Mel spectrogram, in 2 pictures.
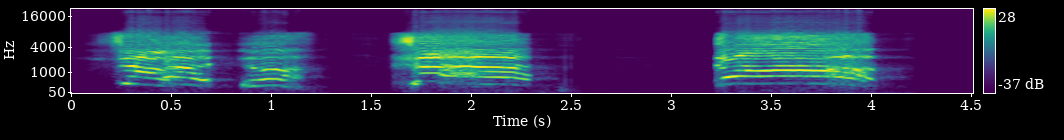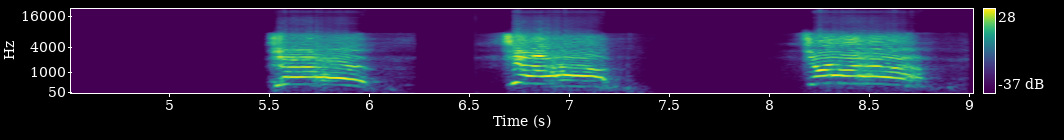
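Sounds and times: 
man screaming: 0:00.2 - 0:02.4, 0:03.2 - 0:04.2, 0:05.5 - 0:07.4, 0:08.2 - 0:09.0.

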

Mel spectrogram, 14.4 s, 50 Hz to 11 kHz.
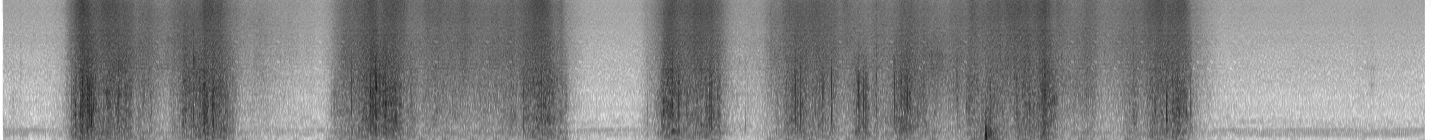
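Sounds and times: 
bedsheets rustling in a bedroom: 0:00.6 - 0:05.8, 0:06.4 - 0:12.1.

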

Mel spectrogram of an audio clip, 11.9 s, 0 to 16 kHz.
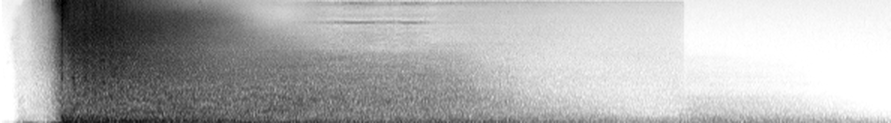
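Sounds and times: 
powerful fantasy magical energy sound: 0:00.6 - 0:07.9.

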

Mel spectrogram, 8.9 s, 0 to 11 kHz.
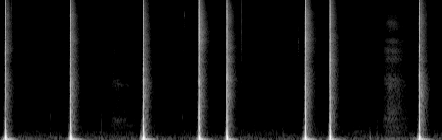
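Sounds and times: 
human punch in a fight: 0:00.0 - 0:00.3, 0:01.4 - 0:01.7, 0:02.8 - 0:03.1, 0:04.0 - 0:04.8, 0:06.1 - 0:06.8, 0:08.4 - 0:08.6.

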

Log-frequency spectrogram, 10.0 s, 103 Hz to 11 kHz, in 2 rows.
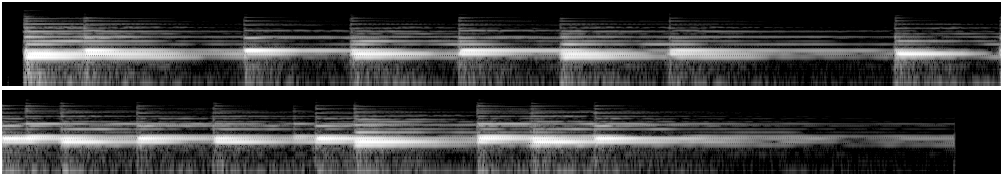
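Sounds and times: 
gothic atmosphere piano music: 0:00.1 - 0:09.8.

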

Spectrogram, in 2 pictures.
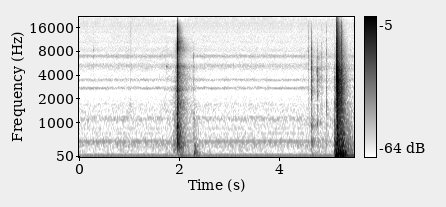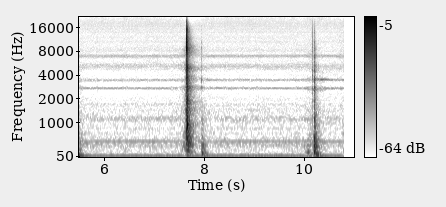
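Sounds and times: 
double door refrigerator: 0:04.6 - 0:05.8, 0:07.3 - 0:08.2, 0:09.9 - 0:10.6.

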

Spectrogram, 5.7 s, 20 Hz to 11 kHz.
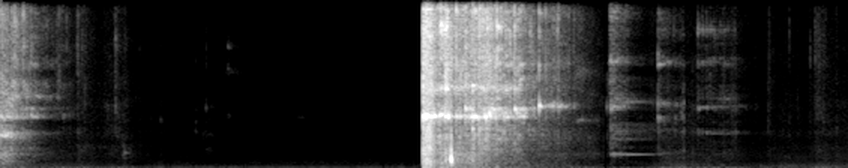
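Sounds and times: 
vase breaking in an accident: 0:02.8 - 0:03.5.

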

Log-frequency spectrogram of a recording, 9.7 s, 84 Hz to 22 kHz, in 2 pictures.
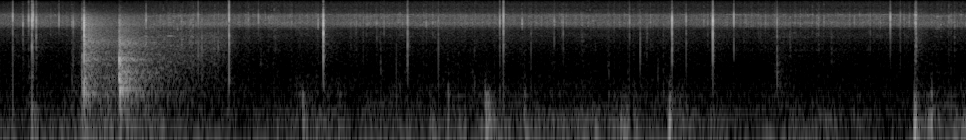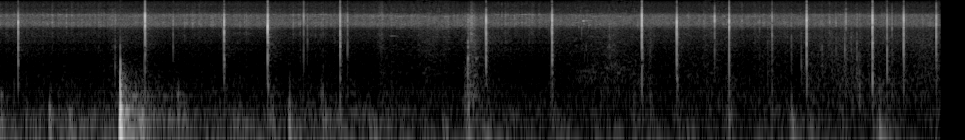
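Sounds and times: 
soft crackling indoors: 0:00.0 - 0:09.6.

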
